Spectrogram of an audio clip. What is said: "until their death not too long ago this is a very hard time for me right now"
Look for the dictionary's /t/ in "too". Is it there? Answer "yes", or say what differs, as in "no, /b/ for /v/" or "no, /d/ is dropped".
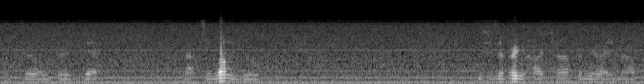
no, /s/ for /t/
